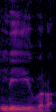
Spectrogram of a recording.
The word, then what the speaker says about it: livres: We have seen un livre, des livres. Only the article change in pronunciation. Un livre, des livres. Though when we write, you write L-I-V-R-E-S, but the pronunciation will be livre.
